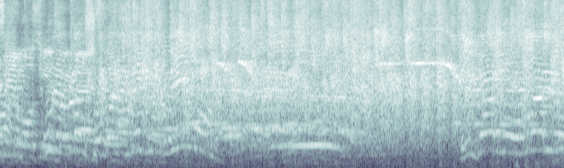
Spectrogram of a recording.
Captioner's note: cheers and applause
